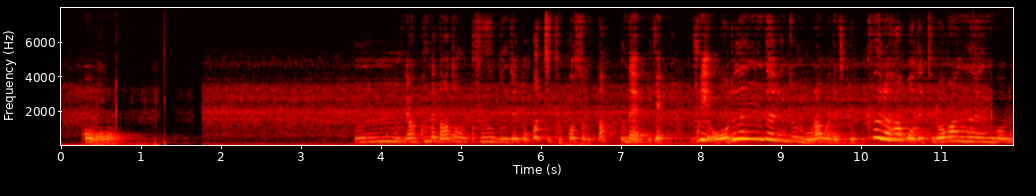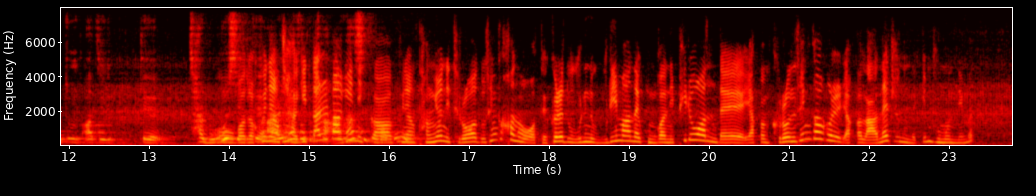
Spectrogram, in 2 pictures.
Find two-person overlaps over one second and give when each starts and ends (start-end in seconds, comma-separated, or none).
13.8-16.3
